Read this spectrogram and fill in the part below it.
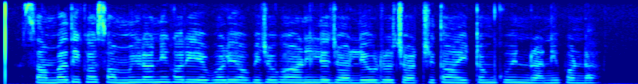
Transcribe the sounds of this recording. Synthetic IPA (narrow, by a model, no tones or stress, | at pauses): sambad̪ikɔsɔmːiɭɔnikɔɾiebɔɭiɔbʱid͡ʒoɡɔaɽ̃iled͡ʒɔlːiuɖɔt͡ʃɔɾt͡ʃit̪ɔajʈɔmkuinɾanipɔɳɖa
